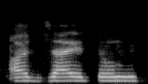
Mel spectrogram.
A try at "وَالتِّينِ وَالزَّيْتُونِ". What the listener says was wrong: হা নয়, ও। ওয়াও ওয়াও। ওয়াত্তিনি ওয়াজ্জাইতুন।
